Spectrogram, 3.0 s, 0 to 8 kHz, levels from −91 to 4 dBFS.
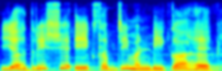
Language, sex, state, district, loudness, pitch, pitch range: Hindi, female, Jharkhand, Ranchi, -14 LUFS, 235 Hz, 225-275 Hz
